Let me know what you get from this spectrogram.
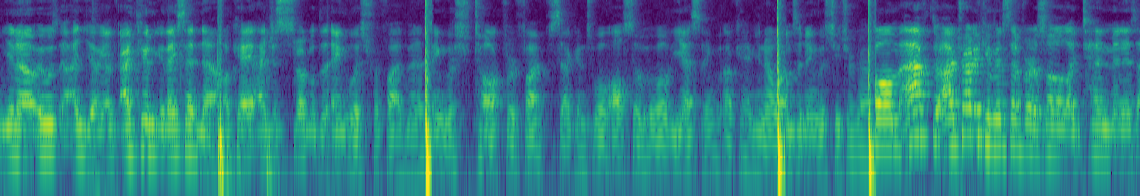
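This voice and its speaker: A man's voice: mid-range voice, a bit bright, far from the mic, a little hiss or hum. A teenage boy from Maryland with a worn-out, tired voice, rambling through a casual storytime vlog with self-mocking asides. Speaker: YouTuber.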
